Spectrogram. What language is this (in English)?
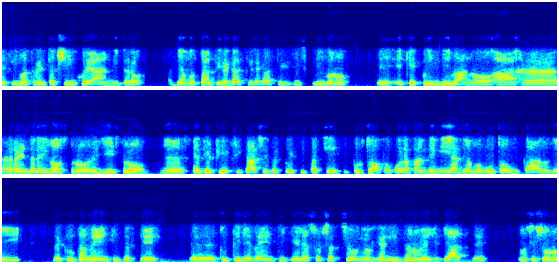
Italian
